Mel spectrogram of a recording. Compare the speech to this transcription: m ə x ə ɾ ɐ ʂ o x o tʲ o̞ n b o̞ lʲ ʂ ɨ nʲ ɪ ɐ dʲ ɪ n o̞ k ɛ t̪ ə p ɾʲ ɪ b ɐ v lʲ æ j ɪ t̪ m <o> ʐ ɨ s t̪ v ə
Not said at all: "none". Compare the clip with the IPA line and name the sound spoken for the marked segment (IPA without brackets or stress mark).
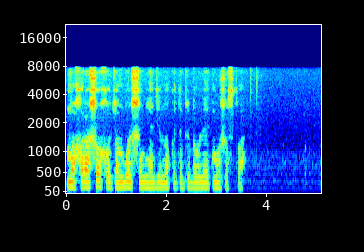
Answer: u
